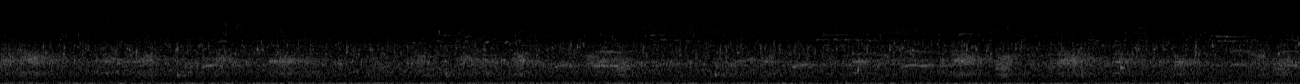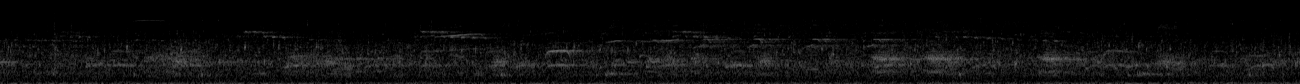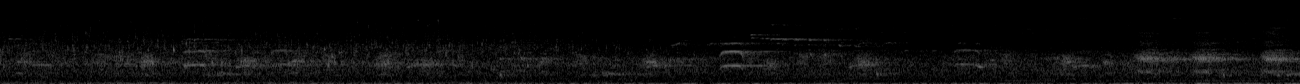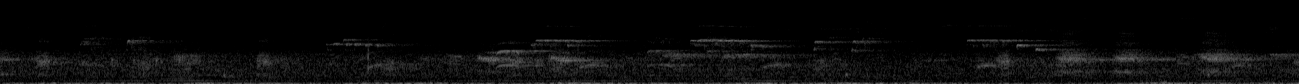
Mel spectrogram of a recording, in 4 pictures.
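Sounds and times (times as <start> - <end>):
trickling water: 0.0 - 34.7.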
